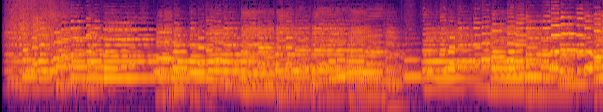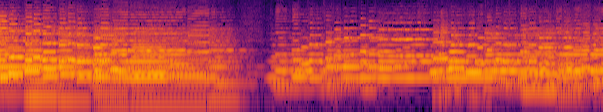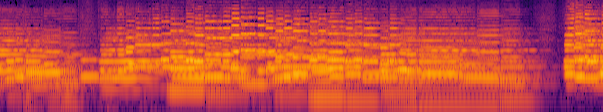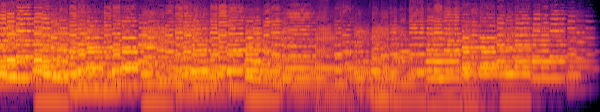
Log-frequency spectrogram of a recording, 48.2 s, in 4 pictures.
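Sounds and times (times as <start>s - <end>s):
classic saxophone jazz: 0.0s - 48.1s.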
